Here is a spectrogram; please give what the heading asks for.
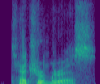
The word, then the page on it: tetramerous: American English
